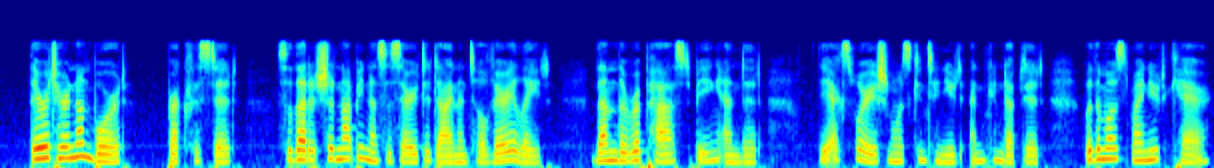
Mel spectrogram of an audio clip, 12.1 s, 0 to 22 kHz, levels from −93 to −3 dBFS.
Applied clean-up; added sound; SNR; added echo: none; none; none; none.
